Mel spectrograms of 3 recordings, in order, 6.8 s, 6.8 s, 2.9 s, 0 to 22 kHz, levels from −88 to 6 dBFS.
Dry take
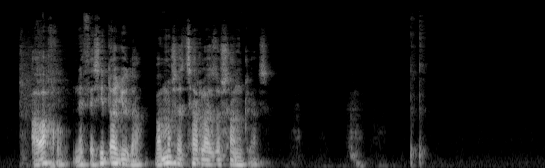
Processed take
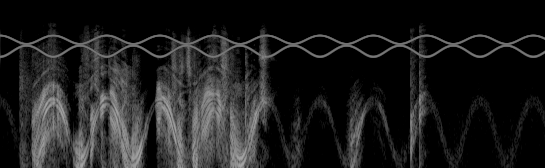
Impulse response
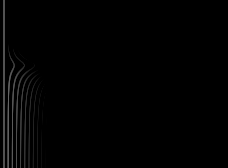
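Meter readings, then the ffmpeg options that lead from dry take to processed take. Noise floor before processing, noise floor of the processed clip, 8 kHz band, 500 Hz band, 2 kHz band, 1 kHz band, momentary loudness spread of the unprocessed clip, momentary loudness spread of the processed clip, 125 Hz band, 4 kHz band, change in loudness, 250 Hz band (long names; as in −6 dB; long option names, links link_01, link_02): −77 dBFS, −40 dBFS, +10.0 dB, −13.5 dB, +4.5 dB, −5.0 dB, 9 LU, 8 LU, −17.5 dB, −3.0 dB, −9.5 dB, −10.5 dB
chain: -af "areverse,acompressor=threshold=-32dB:ratio=5,areverse,aeval=exprs='val(0)+0.01*sin(2*PI*7300*n/s)':channel_layout=same,aresample=22050,aresample=44100,aeval=exprs='val(0)*sin(2*PI*1000*n/s+1000*0.85/1.5*sin(2*PI*1.5*n/s))':channel_layout=same,volume=6.5dB"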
